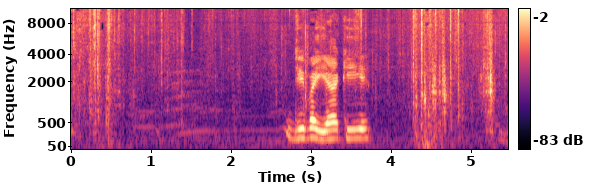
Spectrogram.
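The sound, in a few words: black-faced pigeons cooing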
